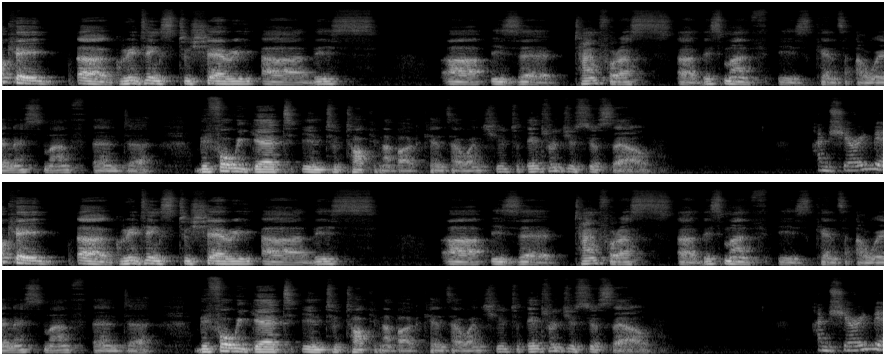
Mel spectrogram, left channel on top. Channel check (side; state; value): both; normal; correlation 0.52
